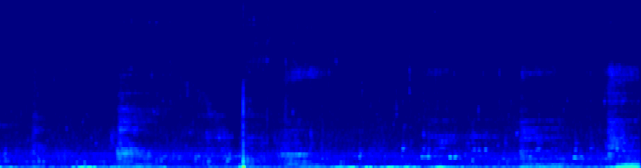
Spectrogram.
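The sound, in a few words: small waterfalls flowing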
